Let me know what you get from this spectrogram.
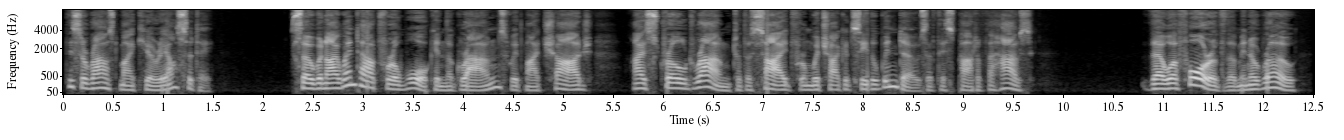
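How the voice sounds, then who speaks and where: A man's voice: mid-range voice, fairly bright tone, no echo. A man narrates as a curious, observant young governess in a Victorian audiobook story. The delivery is earnest and formal, rising and falling expressively. The sound is dry, with no room around it.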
